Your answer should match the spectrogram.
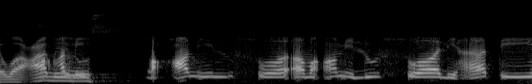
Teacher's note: आइन को लंबा ना करे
